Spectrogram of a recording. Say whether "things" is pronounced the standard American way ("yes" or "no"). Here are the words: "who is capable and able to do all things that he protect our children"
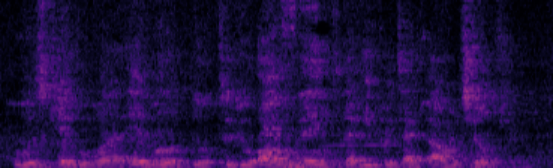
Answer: yes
